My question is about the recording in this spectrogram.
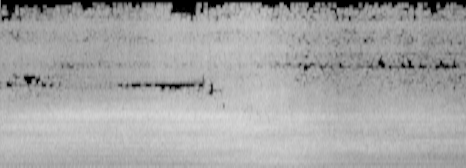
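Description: Isuzu Elf minibus passing close by on a wet road: its diesel engine and the hiss of its tyres on wet asphalt swell as it approaches, peak about four seconds in as it goes past, then fade away.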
